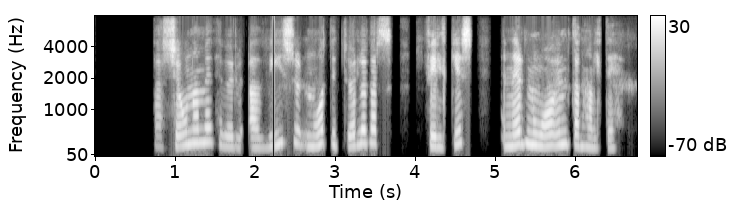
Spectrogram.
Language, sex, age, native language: Icelandic, female, 50-59, Icelandic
